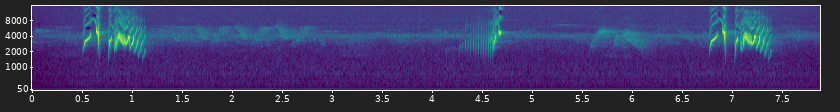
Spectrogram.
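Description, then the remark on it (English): A song of the desert southwest subspecies of willow flycatcher: two sharp, buzzy burry phrases repeated about six seconds apart, with softer rising call notes between them, clear against a quiet background. “the willow flycatcher has a subspecies with a unique song that lives in the desert southwest”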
